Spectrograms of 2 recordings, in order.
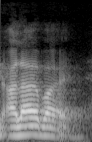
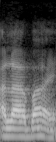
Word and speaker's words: alibi: then अलाबाई, ALIBI, अलाबाई, आप उसको एलिबी भी बोल सकते हैं आपको यूज़ करने के लिए, लेकिन उसका एक्चुअल प्रोनाउंसिएशन है अलाबाई, ALIBI, a claim of being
